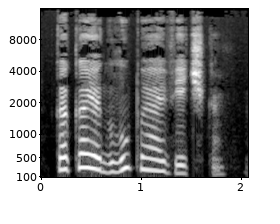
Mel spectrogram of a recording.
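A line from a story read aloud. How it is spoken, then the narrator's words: Sighing. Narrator (Russian): вздохнула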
